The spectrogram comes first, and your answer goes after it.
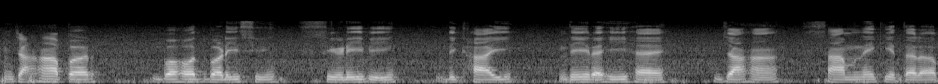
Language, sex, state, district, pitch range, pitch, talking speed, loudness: Hindi, male, Bihar, Kaimur, 110-120 Hz, 115 Hz, 95 wpm, -18 LUFS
